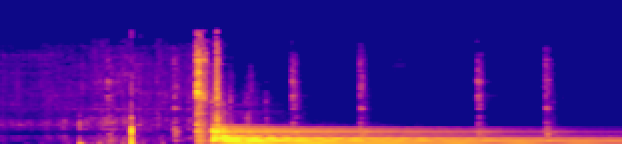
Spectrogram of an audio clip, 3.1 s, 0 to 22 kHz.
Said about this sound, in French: 6h30 sonne à la pendule.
